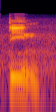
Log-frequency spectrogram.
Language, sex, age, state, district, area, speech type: Marathi, male, 30-45, Maharashtra, Thane, urban, read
